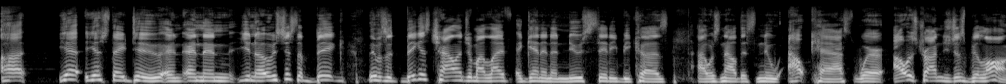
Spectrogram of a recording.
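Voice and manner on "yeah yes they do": put-on British accent, pitched up. Retelling how he answered kids who teased him, in a British accent.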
